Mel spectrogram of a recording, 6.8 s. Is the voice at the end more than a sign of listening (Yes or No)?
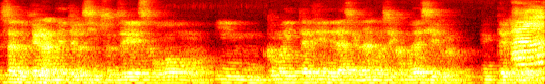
Yes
